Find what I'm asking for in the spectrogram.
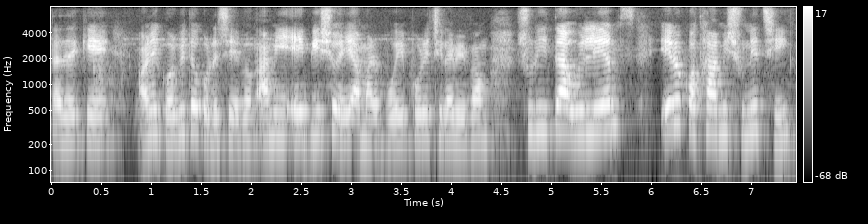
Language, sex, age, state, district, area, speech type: Bengali, female, 18-30, West Bengal, Malda, rural, spontaneous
